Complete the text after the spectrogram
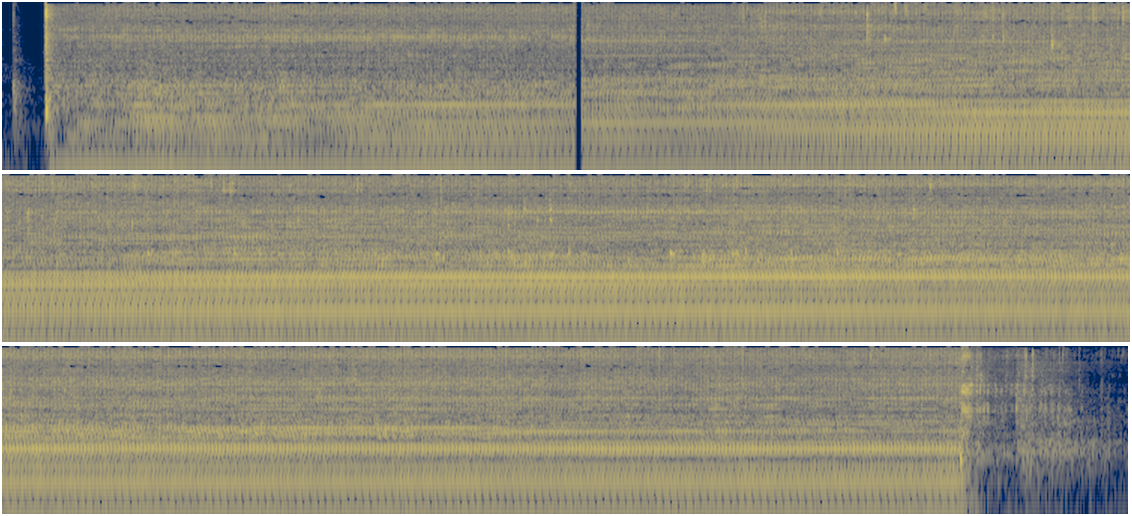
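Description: An espresso machine pump hums steadily and loudly, then stops.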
